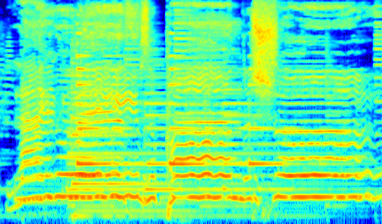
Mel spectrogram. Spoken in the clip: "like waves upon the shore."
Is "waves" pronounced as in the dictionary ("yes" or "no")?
no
